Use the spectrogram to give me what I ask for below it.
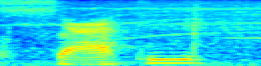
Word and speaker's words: sake: Sake? I'm not a very good mercenary. It's sake, you motherfucker.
